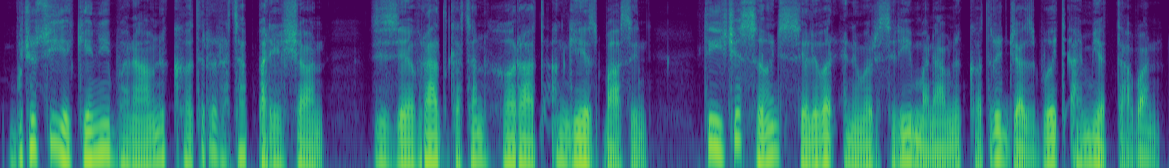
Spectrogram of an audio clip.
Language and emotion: Kashmiri, fearful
